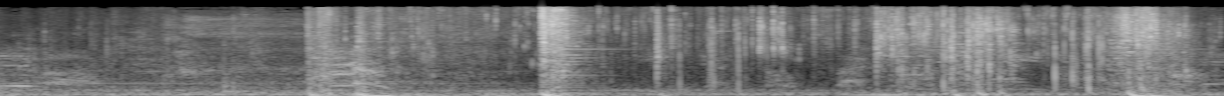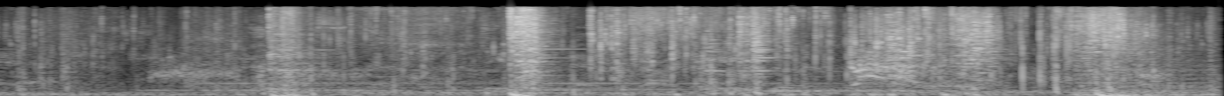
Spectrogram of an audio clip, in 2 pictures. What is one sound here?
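A zombie snarls and groans up close.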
